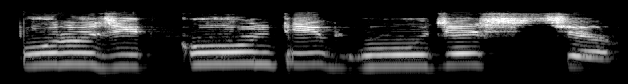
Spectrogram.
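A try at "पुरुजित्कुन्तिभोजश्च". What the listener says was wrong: তুমি আবার কুতে দীর্ঘ কেন করছো? হয় ওকারে, ওকারে দীর্ঘ।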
